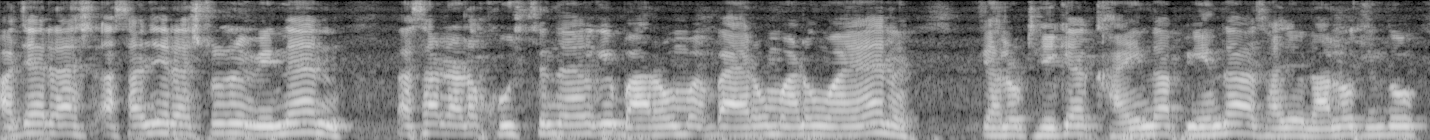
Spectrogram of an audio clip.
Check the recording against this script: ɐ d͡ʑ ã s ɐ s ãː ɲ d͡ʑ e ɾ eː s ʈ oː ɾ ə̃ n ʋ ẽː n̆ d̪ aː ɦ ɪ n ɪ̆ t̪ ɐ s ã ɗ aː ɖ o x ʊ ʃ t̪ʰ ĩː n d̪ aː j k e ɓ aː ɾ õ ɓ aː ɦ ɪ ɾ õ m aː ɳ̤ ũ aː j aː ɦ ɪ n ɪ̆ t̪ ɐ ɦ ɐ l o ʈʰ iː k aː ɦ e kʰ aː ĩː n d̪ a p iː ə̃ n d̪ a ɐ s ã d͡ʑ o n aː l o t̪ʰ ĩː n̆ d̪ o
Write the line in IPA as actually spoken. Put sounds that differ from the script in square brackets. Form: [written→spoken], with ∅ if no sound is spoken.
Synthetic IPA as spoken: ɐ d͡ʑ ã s ɐ s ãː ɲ d͡ʑ e ɾ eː s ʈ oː ɾ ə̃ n ʋ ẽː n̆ d̪ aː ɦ ɪ n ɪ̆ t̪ ɐ s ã ɗ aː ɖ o x ʊ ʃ t̪ʰ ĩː n d̪ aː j k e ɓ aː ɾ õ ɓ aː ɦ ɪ ɾ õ m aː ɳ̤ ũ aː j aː ɦ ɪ n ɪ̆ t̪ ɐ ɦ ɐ l o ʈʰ iː k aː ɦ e kʰ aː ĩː n d̪ a p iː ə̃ n d̪ a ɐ s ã d͡ʑ o n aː l o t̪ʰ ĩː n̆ d̪ o

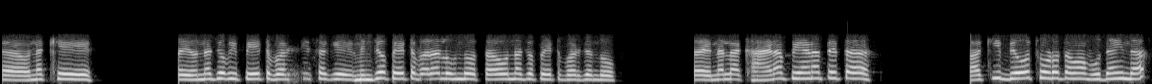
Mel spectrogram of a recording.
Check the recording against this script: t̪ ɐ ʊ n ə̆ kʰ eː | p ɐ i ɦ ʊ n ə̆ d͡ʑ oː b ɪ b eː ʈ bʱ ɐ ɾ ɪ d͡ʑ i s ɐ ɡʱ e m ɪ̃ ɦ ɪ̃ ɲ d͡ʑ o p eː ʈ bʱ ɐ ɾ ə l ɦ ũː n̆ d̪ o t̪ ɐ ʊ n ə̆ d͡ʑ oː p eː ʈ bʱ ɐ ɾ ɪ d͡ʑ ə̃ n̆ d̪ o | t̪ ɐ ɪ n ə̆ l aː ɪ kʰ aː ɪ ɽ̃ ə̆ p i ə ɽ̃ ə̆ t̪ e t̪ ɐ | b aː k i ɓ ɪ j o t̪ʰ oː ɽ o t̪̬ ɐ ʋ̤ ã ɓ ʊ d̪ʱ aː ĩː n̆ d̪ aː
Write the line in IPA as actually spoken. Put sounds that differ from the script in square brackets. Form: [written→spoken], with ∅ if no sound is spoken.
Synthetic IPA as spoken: t̪ ɐ ʊ n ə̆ kʰ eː | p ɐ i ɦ ʊ n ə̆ d͡ʑ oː b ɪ [b→p] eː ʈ bʱ ɐ ɾ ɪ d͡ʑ i s ɐ ɡʱ e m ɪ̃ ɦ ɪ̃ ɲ d͡ʑ o p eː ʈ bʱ ɐ ɾ ə l ɦ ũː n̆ d̪ o t̪ ɐ ʊ n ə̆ d͡ʑ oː p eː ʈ bʱ ɐ ɾ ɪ d͡ʑ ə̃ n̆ d̪ o | t̪ ɐ ɪ n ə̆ l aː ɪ kʰ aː ɪ ɽ̃ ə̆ p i ə ɽ̃ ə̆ t̪ e t̪ ɐ | b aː k i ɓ [ɪ→i] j o t̪ʰ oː ɽ o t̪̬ ɐ ʋ̤ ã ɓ ʊ d̪ʱ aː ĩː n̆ d̪ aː

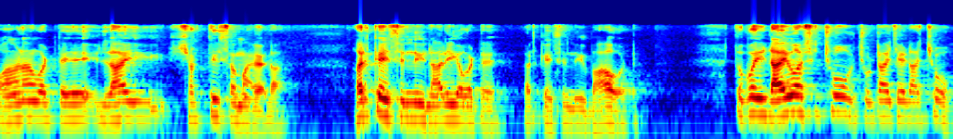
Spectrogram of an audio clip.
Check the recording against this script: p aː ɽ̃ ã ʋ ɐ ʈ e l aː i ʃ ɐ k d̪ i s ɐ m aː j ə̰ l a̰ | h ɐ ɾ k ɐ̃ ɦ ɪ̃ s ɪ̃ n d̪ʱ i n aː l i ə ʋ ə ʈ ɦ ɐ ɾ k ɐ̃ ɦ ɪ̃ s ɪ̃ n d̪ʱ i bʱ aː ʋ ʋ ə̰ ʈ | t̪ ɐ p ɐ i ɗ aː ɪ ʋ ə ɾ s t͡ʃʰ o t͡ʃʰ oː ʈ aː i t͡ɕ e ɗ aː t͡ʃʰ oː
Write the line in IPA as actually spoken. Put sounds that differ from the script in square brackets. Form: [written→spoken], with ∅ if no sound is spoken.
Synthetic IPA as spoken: p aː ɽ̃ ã ʋ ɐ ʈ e l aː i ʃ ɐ k [d̪→t̪] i s ɐ m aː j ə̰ l a̰ | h ɐ ɾ k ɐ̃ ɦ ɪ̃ s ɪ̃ n d̪ʱ i n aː [l→ɾ] i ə ʋ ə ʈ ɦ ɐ ɾ k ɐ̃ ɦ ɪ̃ s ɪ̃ n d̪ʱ i bʱ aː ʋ ʋ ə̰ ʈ | t̪ ɐ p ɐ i ɗ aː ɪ ʋ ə ɾ s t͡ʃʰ o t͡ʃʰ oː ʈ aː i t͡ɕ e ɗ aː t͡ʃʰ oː

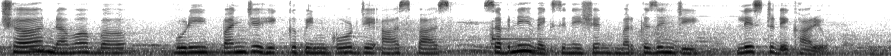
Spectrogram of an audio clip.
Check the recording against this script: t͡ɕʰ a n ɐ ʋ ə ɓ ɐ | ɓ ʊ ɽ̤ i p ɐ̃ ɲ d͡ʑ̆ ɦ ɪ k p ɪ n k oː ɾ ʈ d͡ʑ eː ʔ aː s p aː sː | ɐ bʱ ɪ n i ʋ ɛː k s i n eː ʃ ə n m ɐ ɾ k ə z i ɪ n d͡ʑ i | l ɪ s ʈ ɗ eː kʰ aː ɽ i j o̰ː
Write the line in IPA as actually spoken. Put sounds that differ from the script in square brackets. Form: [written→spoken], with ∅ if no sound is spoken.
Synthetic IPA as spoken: t͡ɕʰ [a→ɐ] n ɐ ʋ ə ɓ ɐ | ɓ ʊ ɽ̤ i p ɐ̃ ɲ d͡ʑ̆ ɦ ɪ k p ɪ n k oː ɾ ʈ d͡ʑ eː ʔ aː s p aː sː | ɐ bʱ ɪ n i ʋ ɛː k s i n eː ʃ ə n m ɐ ɾ k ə z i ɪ n d͡ʑ [i→iː] | l ɪ s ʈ ɗ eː kʰ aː [ɽ→ɾ] i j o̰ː

